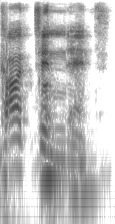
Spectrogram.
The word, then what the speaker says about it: continent: Continent. You forgot the middle syllable is what you did.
